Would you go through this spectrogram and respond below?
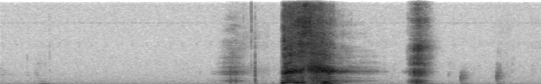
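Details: Male sneezing from dust after clearing a dusty closet: quick intake of breath, one loud explosive sneeze, a smaller sneeze, then soft sniffs.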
